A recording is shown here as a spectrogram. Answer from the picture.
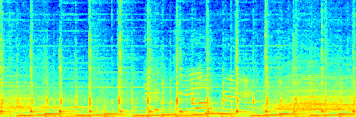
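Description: Live band music led by a marimba, playing a repeating melodic pattern over a steady percussion beat.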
